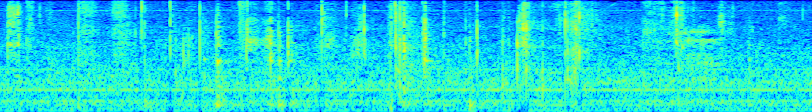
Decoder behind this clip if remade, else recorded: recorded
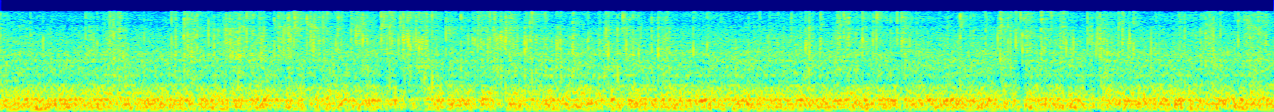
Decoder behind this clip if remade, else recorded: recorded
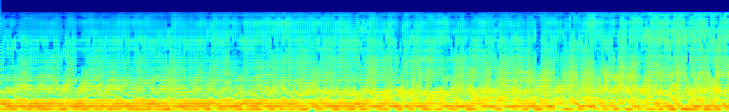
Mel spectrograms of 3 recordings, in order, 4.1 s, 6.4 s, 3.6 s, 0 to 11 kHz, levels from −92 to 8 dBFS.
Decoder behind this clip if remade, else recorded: remade, vocoder, BigVGAN v2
